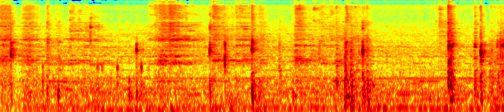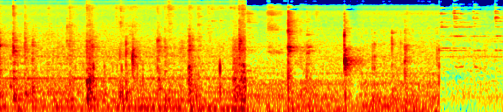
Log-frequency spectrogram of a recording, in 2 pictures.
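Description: Hard plastic wheels knock and clatter together as they are handled.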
